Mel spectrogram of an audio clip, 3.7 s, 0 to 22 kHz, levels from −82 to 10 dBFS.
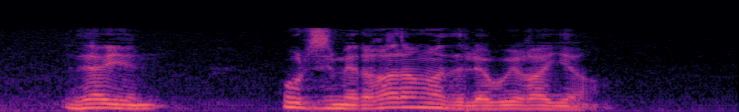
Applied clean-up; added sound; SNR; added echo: none; none; none; none.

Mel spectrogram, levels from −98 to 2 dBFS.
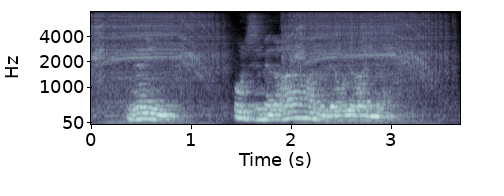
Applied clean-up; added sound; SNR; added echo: none; Domestic sounds, home sounds; 17 dB; reverberation time 0.5 s.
